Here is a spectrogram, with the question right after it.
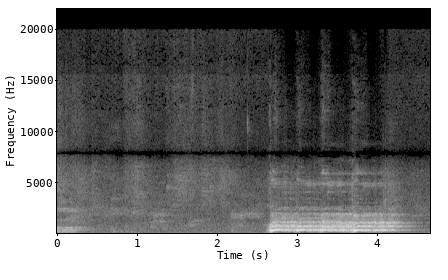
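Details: Brownie the dog, who barks at everything, starts a loud run of barks after a near-silent stretch of more than two seconds.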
